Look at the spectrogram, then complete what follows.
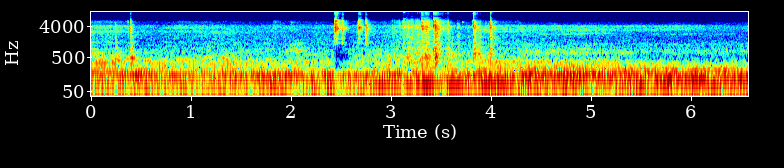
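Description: A handful of sharp little metallic clicks midway through, as fine tweezers touch and lift the small steel plate and pins on a disassembled Denso 2KD common-rail injector held in a vise. A steady low hum runs underneath.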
